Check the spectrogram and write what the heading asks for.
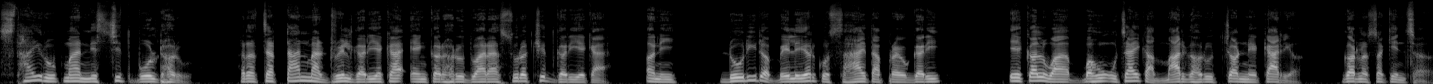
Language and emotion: Nepali, neutral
